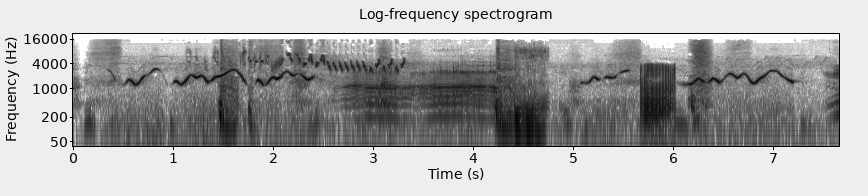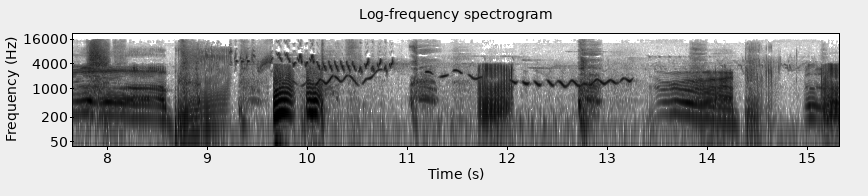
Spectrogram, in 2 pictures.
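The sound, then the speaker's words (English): A voice imitates a bird relieving itself, mixing squeaky chirps and warbling whistles with loud, wet, sputtering fart noises in a continuous close-up burst of mimicry. “You know, taking a giant bird dump like one of my uncles or something.”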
